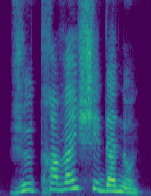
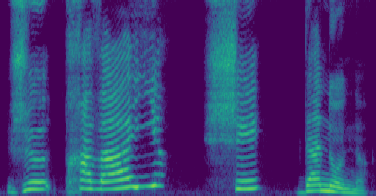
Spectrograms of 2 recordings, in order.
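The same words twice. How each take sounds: First: Brisk, natural speed; fast natural take. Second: Slow, carefully spaced model line; slow model sentence. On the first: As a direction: run it together quickly. (빠르게 자연스럽게 읽기) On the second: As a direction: say it slowly for the class. (천천히 또박또박 읽는 시범) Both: Shown as a demonstration. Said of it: "Regardez l'exercice".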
